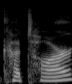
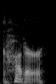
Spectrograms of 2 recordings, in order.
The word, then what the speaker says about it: Qatar: And by the way, I always thought it was pronounced Qatar. I thought it was Rob's Rob's aunt and uncle lived there for a while and they told us it's properly pronounced Cutter.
